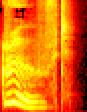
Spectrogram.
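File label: "grooved", British English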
